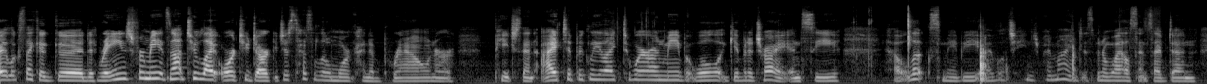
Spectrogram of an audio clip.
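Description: A woman in her thirties with a cold, chatting enthusiastically as she reviews makeup to camera, dropping to soft murmurs when she reacts. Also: fairly low pitch. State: has a cold, voice deeper than usual. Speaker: beauty vlogger. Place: small indoor filming set with plants.

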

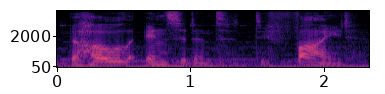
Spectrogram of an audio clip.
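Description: An actor playing an earnest, middle-aged scientist haunted by his lost family, speaking in a measured, scholarly way in a video game. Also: medium pitch, a bit bright, soft background music, natural voice. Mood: grave, earnest. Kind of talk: video game cutscene acting.

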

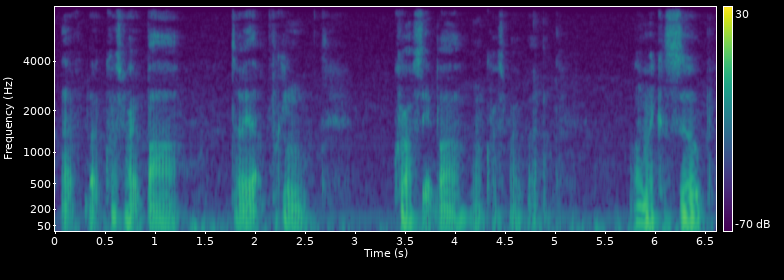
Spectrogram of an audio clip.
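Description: A man rambling through casual commentary on a football management game, flat and monotone because his throat feels off, swearing and correcting himself. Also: extremely low pitch, measured pace, creaky, dull audio, a little hiss or hum. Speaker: gameplay commentator. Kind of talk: casual let's-play commentary.

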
